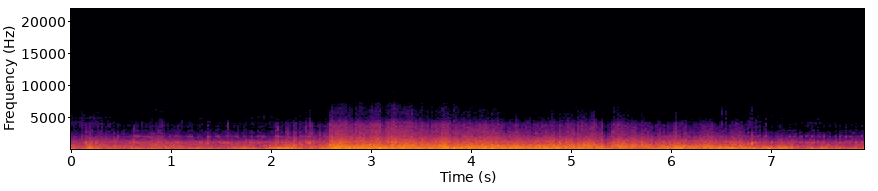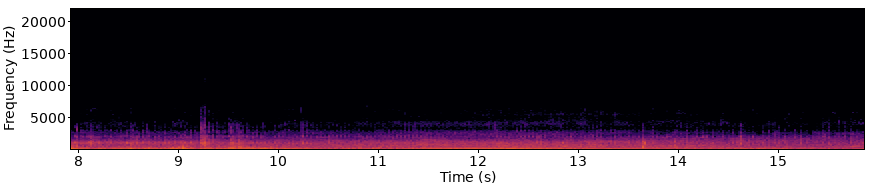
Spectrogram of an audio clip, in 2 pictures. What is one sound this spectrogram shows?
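Bicycle tyres roll on asphalt.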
